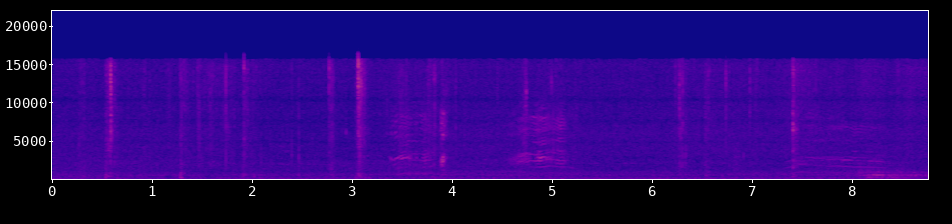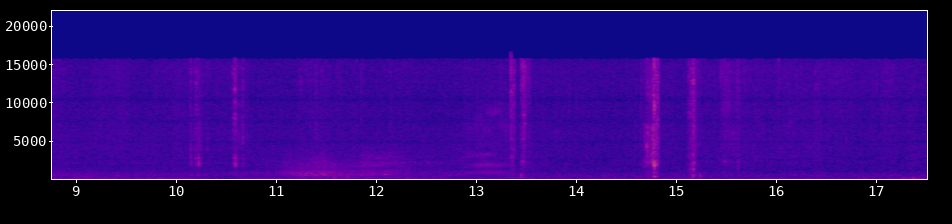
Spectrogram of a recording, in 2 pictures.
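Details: Kittens among friendly neighbourhood community cats, playing near a milk-tea-coloured cat, give several short, faint mews spread across the stretch, partly buried under constant low outdoor rumble and occasional clicks.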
